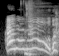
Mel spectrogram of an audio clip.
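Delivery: very high squeal into laughter; retold giddy bewilderment; flustered exclamation. Retold flustered answer to mother.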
